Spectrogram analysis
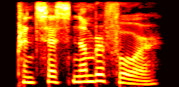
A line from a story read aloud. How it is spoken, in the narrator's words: Lyra said, forcing her voice to sound cheery and mask how disturbed she was by the gore she created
